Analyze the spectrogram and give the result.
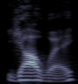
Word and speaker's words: Yahweh: It's all consonants, by the way. Y-H-W-H. We pronounce it Yahweh.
